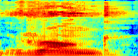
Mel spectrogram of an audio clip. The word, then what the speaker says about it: wrong: h i and then wrong wrong you see the W is silent the B sorry the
